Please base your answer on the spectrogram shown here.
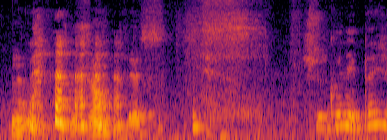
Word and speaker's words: Biès: Donc il y a Françoise Bonnardel, il y a un personnage, c'est un philosophe actuel, Jean Biès, vous avez déjà dû entendre parler de ce personnage, donc il a écrit un bouquin, Les Alchimistes, en 2007.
